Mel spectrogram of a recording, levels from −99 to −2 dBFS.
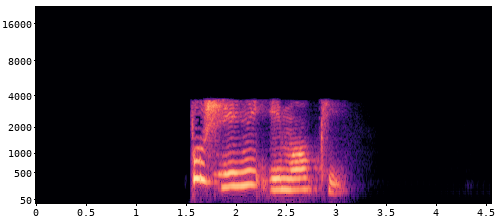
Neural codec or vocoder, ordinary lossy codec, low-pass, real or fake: codec, 16 kHz in and 24 kHz out, 0.4 kbps, LongCat-Audio-Codec, fine tuned four codebook decoder; AAC, 24 kbps; 3.6 kHz; fake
